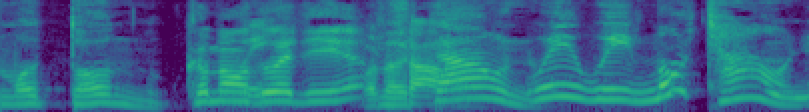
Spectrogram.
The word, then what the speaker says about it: Motown: Comment on doit dire Motown. Oui, oui, Motown. it's Motown, Motown. oui, je dis bien Motown. Oui, oui, oui. Les sanglots longs de Motown. Ouais. Town, you know, you have to pronounce Motown.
